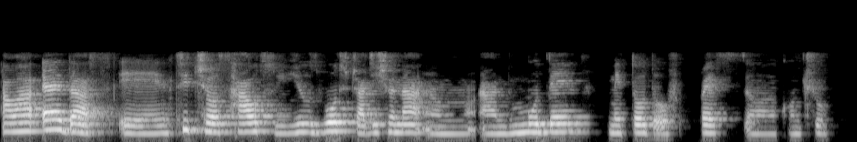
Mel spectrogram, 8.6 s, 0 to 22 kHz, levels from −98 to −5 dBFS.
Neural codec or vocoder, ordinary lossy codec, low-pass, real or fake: none; Opus, 64 kbps; 5.4 kHz; real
